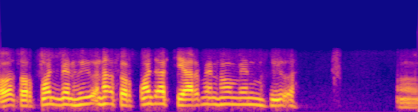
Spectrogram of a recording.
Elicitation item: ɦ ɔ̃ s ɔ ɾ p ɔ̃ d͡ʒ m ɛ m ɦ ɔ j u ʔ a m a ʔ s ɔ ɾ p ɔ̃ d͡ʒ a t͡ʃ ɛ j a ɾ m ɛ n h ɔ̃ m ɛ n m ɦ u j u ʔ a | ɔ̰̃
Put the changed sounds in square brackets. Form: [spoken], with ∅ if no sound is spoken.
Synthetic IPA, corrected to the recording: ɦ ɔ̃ s ɔ ɾ p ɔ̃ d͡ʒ m ɛ [n] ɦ [u] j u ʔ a [n] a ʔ s ɔ ɾ p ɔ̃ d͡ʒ a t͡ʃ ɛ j a ɾ m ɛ n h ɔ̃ m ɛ n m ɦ u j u ʔ a | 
